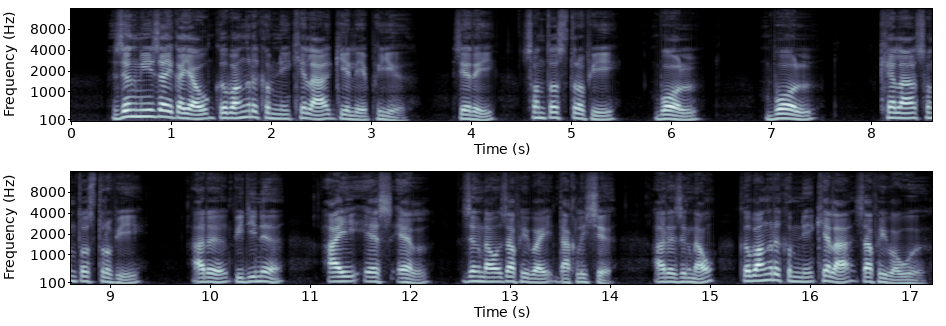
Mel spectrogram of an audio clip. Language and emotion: Bodo, neutral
